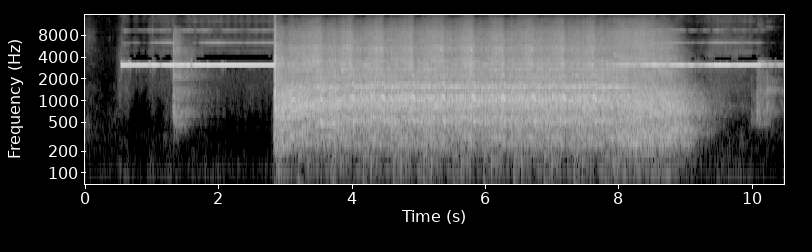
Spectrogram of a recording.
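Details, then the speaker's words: Hatz single-cylinder diesel in a pad foot packer that doesn't go: starter churns quickly and evenly, about three pulses a second, for six seconds with no firing under a steady whistle; spins too freely, low compression. "let's see if we can make it go he was right it doesn't go let me get a battery charger maybe now it'll"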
